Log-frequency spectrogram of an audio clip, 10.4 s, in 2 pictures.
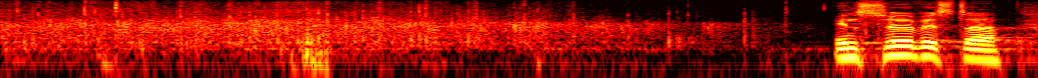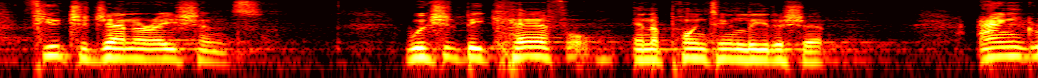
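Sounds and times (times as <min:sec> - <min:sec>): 
audience applause: 0:00.0 - 0:04.0
speech: 0:04.2 - 0:06.6, 0:07.2 - 0:10.3.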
